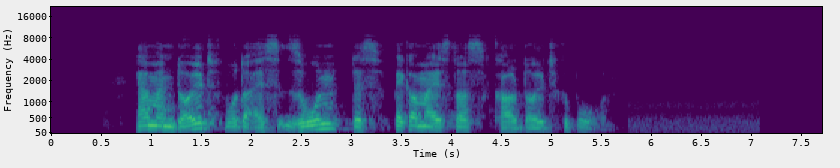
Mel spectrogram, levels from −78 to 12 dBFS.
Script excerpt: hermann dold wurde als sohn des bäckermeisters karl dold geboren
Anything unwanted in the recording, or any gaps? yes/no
no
